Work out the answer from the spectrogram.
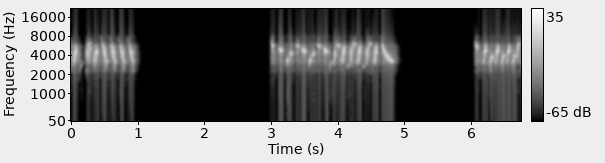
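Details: European goldfinch singing in a song style modelled on a particular breeder's birds: three bursts of rapid, high twittering notes, each about a second or two long, separated by silent pauses.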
